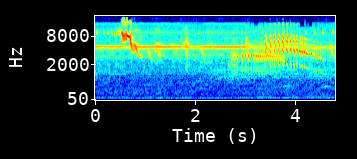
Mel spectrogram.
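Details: Blue-black grassquit in the wild, singing while hopping: one sharp high note sweeping downward early on, then a rapid pulsing trill from another singer, with a steady insect whine throughout.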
